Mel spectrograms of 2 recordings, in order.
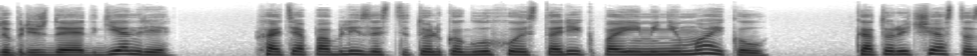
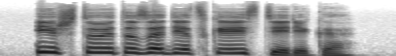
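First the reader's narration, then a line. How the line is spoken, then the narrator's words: Cheerful curious question. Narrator (Russian): весело любопытствует Робби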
